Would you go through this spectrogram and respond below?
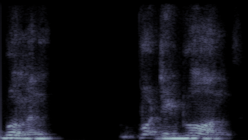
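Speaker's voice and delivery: mildly confrontational demand; argumentative. Shown as a demonstration. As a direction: say it as if starting an argument. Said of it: "might say in an argument".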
